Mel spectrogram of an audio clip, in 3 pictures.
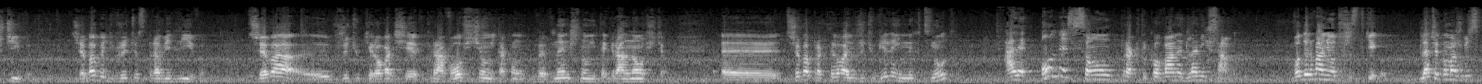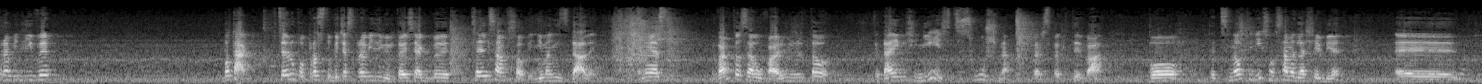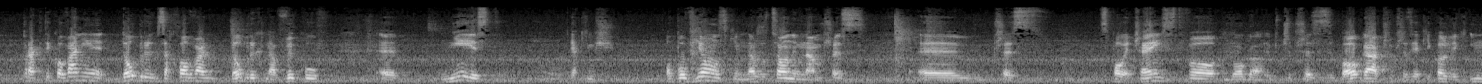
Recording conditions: sounds in the background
